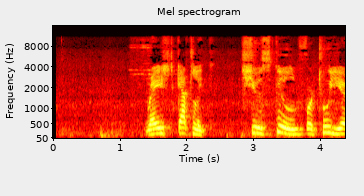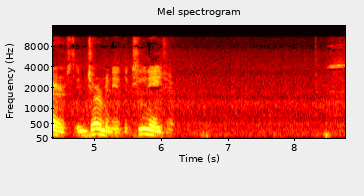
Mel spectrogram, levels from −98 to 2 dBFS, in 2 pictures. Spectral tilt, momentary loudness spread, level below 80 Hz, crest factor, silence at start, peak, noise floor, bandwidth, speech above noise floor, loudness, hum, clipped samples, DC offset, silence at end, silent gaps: -5 dB/octave; 17 LU; -58 dBFS; 16 dB; 0.7 s; -2 dBFS; -50 dBFS; 11.5 kHz; 34 dB; -17 LUFS; none; under 0.1%; under 0.1%; 0.05 s; none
